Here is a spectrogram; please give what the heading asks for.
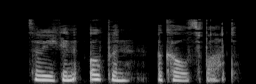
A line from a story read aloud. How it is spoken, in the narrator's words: said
